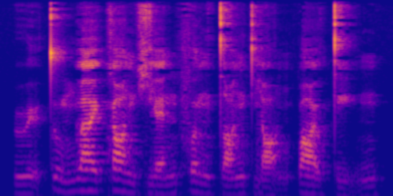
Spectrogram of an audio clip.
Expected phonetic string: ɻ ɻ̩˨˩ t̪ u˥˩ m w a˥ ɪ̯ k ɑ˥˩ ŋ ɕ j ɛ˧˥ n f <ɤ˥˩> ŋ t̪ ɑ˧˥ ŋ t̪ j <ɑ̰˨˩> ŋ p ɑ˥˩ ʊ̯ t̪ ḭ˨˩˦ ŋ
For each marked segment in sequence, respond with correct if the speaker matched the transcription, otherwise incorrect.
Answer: correct, correct

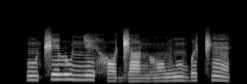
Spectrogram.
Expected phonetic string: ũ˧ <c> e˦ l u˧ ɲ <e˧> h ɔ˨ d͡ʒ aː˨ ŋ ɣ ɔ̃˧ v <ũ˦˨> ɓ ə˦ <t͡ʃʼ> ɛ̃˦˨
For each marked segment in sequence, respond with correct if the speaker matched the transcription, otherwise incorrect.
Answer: incorrect, incorrect, correct, incorrect

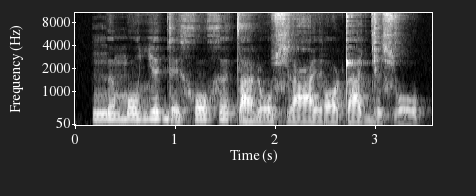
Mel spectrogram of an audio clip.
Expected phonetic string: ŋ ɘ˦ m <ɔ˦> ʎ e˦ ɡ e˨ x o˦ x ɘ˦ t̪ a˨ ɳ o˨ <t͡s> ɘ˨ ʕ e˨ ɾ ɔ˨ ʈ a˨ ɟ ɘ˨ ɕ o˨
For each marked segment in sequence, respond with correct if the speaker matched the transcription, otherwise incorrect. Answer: incorrect, incorrect

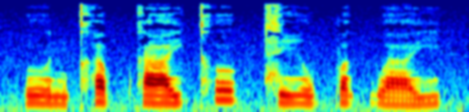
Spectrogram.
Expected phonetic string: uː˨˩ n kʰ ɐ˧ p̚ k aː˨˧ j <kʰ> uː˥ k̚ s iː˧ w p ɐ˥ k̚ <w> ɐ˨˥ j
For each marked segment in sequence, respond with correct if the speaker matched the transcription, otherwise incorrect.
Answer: correct, correct

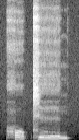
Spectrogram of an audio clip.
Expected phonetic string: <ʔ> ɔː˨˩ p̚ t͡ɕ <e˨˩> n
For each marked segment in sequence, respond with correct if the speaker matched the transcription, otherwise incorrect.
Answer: incorrect, incorrect

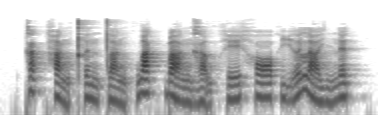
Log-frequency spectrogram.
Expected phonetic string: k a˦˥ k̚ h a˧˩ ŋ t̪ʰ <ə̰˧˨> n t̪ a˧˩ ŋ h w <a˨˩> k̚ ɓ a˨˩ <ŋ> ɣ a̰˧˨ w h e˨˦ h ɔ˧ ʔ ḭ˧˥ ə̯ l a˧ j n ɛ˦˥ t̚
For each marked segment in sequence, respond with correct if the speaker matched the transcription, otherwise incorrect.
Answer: incorrect, incorrect, correct

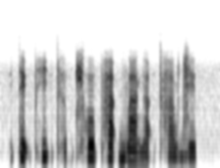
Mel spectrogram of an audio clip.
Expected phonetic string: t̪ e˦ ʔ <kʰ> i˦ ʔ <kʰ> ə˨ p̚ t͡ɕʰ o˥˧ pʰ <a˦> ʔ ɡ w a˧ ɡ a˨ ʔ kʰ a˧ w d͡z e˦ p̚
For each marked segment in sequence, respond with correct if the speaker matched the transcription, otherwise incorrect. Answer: incorrect, incorrect, correct

